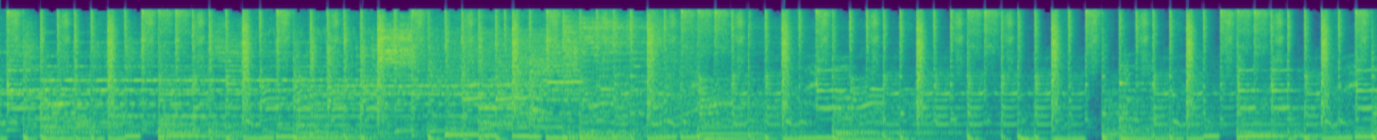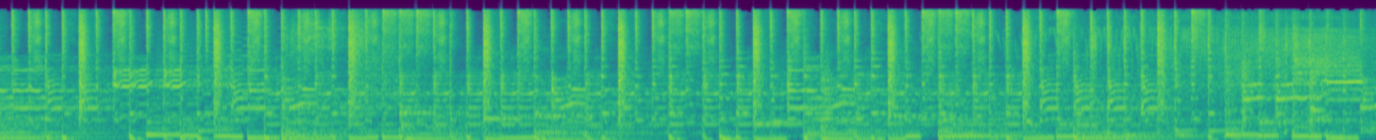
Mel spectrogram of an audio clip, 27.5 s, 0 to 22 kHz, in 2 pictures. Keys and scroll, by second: 2.2 ctrl+j, 23.4 ctrl+space.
